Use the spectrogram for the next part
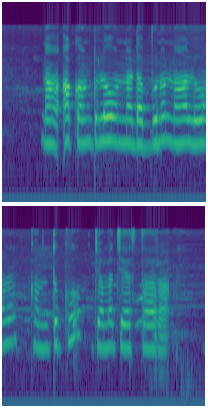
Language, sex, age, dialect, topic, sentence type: Telugu, female, 18-24, Southern, banking, question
